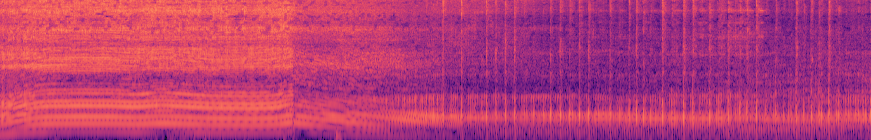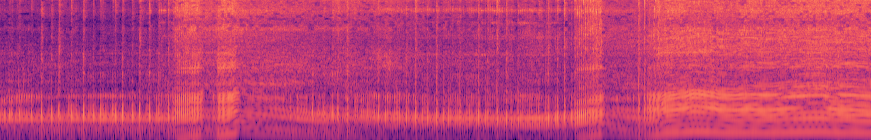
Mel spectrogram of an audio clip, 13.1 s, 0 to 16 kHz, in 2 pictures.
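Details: Ported Homelite 922 chainsaw after clutch and fuel line fix and cooler heat-range plug, cutting very hard wood with punky spots: crisp strong two-stroke scream bogging evenly into the cut, recovering cleanly between passes; healthy under load.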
